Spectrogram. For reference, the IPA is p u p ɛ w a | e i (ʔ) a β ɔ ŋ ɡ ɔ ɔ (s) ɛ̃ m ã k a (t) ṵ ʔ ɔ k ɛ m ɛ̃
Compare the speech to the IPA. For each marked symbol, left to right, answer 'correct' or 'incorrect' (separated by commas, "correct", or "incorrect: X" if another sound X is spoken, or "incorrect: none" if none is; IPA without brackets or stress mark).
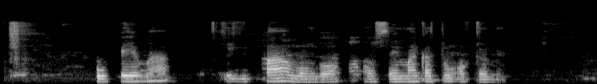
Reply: incorrect: p, correct, correct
